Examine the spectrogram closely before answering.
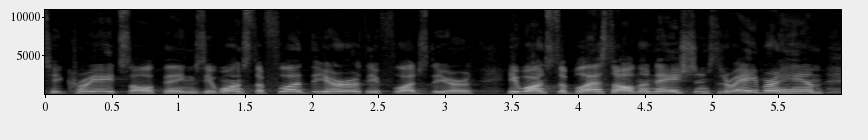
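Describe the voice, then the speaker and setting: A man's voice: sits high, clean tone. A man in his thirties preaching a sermon as a pastor, with emphatic, rhythmic repeated phrases. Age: 30s. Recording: reverberant hall sound.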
